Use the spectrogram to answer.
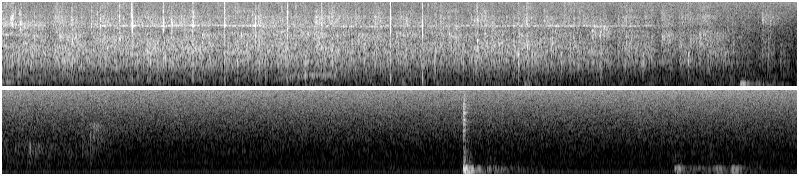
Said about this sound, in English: Let's give another round of applause for Colleen.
